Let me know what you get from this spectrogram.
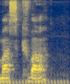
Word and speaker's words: Moskwa: Wir sagen nicht Moskwa, wie es eigentlich heißt, sondern Moskau.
